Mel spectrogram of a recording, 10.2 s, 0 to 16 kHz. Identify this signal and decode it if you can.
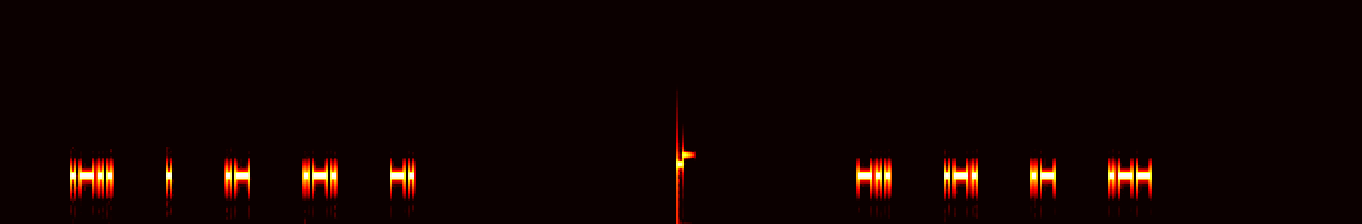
Morse code, heard as a keyed tone, about 36 wpm, spaced as for 16 wpm, 690 Hz. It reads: LEARN DRAW
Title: 4x Character Spacing - Top 500 Words - 35wpm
